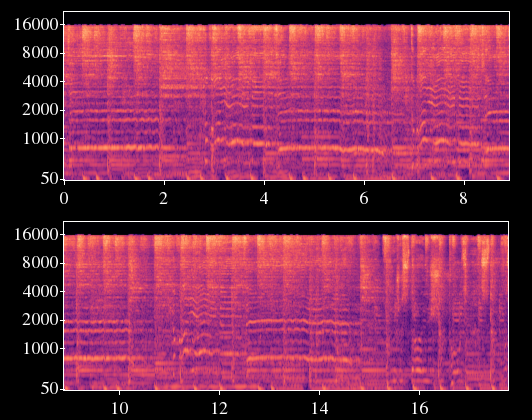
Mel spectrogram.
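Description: Live rock band playing through a large PA: a steady drum beat under bass, electric guitar and keyboards, with a woman singing long held notes.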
